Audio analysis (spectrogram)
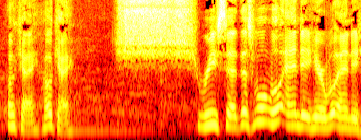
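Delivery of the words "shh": drawn-out hushing hiss; long shush. Real, not acted. Speaker resetting the excited crowd, long shush. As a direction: shush the whole room. Quieting the crowd during game.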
